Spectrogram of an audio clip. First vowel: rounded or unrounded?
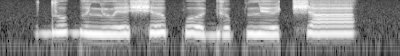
rounded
